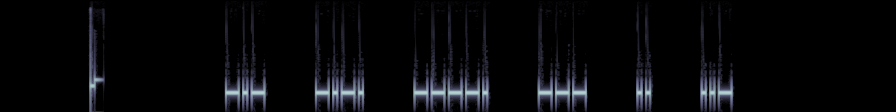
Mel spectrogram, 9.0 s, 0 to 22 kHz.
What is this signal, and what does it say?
Morse code, heard as a keyed tone, about 28 wpm, spaced as for 13 wpm, 700 Hz. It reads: KC9OIU
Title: USA Call Signs - 6 Characters - 4x Character Spacing - 28wpm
